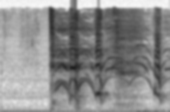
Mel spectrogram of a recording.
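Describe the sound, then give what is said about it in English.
A cat under a blanket licking her toes right next to the microphone: a quick series of four or five wet, smacking licks, fairly loud and irregular, with no talking over them. “Licking her toes super loud right next to the microphone.”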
